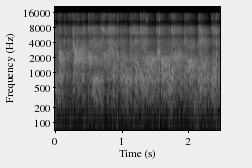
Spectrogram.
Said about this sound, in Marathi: टाळ्या वाजविणे. चला टाळ्या वाजवा.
